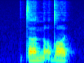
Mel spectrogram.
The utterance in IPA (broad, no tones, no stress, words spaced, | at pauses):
ta nɛ̰dˤe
